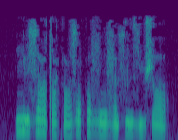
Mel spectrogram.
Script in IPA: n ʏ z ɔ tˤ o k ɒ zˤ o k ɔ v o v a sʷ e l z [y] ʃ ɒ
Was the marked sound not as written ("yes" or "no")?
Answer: no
